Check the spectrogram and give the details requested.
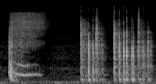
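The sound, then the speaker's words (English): Dice rattle and clatter across a hard tabletop in two quick bursts of rapid clicking, fairly loud, after a brief scraping swish at the start; the roll comes up a 5. “5 on the dice.”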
